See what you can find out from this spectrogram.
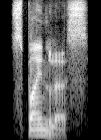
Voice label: "spineless", British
